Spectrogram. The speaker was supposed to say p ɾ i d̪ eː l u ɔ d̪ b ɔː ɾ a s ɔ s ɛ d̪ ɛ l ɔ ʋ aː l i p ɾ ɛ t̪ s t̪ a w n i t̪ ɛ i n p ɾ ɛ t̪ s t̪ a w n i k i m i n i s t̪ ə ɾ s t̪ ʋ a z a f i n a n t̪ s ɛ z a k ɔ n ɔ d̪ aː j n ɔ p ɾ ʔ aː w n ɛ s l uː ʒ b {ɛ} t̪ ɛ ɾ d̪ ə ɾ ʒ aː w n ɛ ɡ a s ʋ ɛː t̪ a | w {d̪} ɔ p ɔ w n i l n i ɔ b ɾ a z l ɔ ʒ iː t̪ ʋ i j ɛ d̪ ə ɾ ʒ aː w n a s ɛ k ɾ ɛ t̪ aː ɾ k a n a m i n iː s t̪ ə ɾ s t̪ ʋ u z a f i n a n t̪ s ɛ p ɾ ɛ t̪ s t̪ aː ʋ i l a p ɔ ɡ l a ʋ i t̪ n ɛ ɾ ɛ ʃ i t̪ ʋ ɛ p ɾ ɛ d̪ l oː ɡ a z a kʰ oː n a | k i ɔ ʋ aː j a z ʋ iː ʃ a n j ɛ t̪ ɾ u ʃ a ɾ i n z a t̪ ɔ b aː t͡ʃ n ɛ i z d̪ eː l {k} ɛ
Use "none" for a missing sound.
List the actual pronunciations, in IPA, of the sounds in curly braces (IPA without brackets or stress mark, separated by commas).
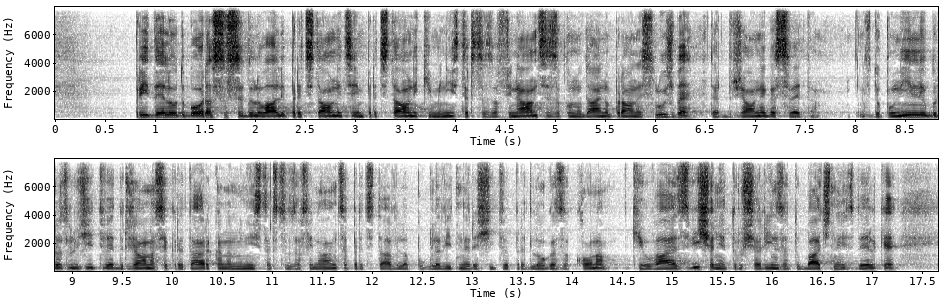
ɛ, d̪, k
